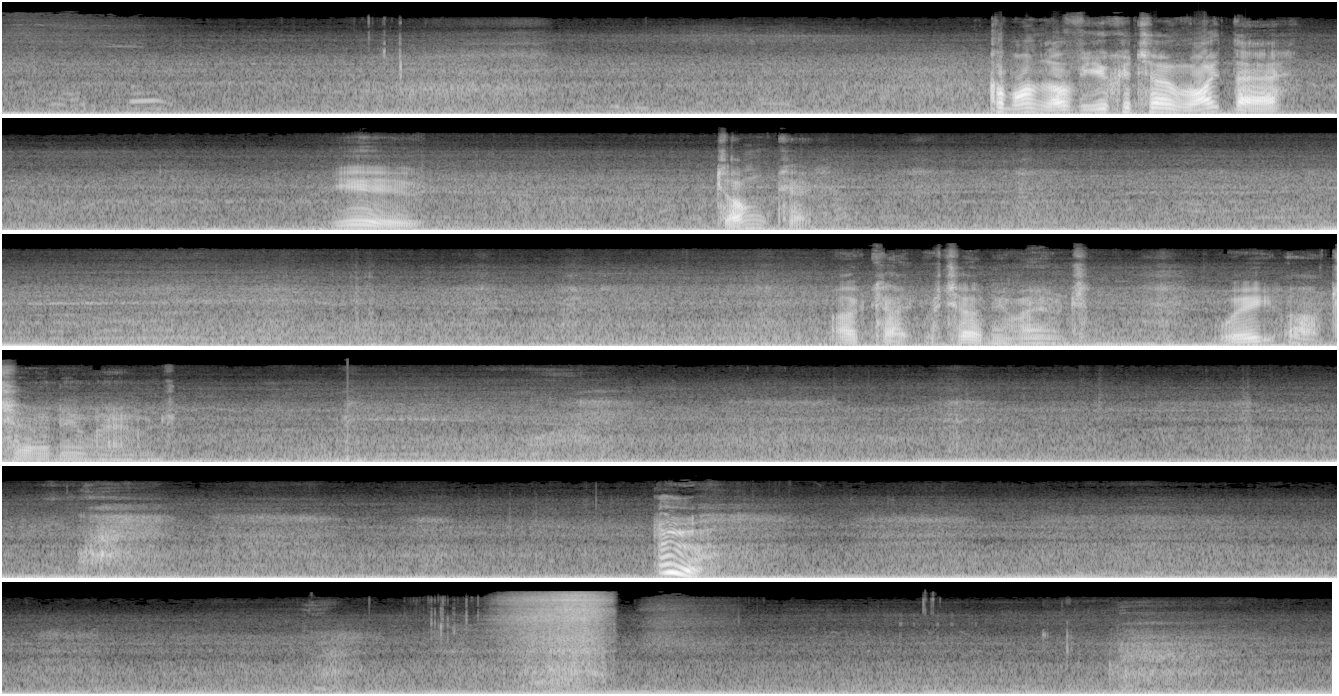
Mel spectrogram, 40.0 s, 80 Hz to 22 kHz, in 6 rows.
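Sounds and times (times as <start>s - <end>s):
short hiss: 35.6s - 37.0s.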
